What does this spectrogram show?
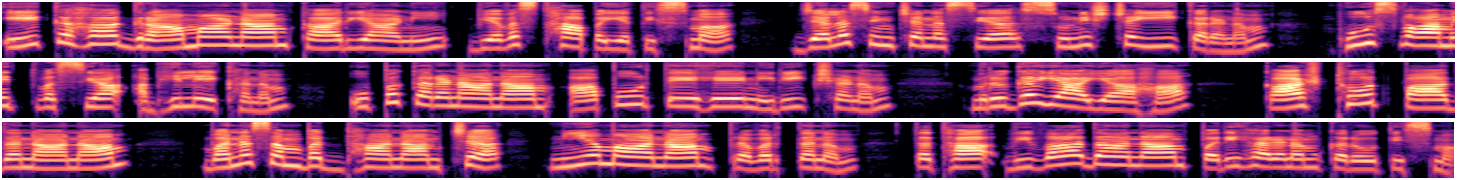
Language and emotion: Sanskrit, neutral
